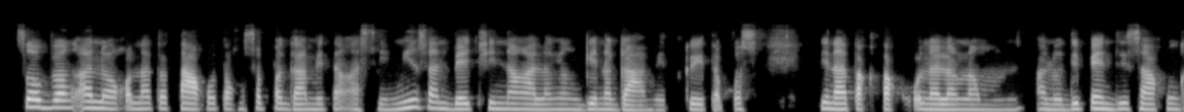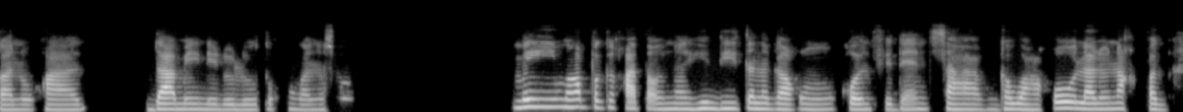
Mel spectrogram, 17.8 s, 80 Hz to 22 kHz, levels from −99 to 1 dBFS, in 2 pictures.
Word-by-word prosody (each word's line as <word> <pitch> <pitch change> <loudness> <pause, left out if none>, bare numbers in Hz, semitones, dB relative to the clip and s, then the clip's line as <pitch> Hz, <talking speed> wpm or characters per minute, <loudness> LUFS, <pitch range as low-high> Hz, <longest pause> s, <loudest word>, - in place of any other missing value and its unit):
sobrang 250 -2 +3
ano 225 -3 +2
ako, - - -1
natatakot 200 -1 +1
ako 195 0 -5
sa 215 - -4
paggamit 190 -1 -2
ng - - -4
asin, 180 +1 -8
minsan 230 -2 0
betsin 195 +1 -1
na 195 - +1
nga 185 - +2
lang 185 0 -4
yang 185 - -6
ginagamit 175 -3 -1
ko 190 - -1
eh. 180 - -6
Tapos 190 0 -6 0.4
tinataktak 195 -3 +2
ko - - -1
na 185 - +3
lang 180 0 +1
ng 175 0 -3 0.4
ano 185 -2 -2
depende 200 0 +1
sa 190 -1 +2
kung 195 - -5
gaano 175 0 0
kadami 190 +1 +1
yung 185 - -3
niluluto 180 0 -4
kong 190 -2 -7
ano 180 +1 -7
so - - -9 1.3
May 270 +2 +4
mga 260 -1 +4
pagkakataon 240 -5 +1
na 200 - +1
hindi 210 +1 +1
talaga 200 -2 +3
ako 185 0 -5
confident 190 0 -1
sa 185 -2 0
gawa 180 0 0
ko 220 0 +5
lalo 195 -1 +4
na 205 - +1
kapag 190 -2 -3
195 Hz, 165 wpm, -24 LUFS, 185-205 Hz, 1.3 s, ko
